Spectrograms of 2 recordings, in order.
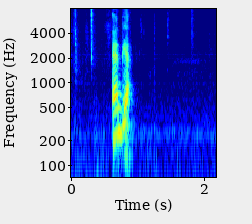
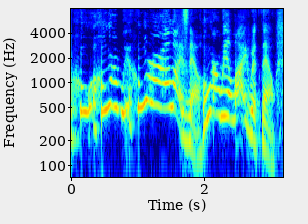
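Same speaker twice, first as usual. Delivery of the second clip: mock bewilderment. Mock bewildered question about allies.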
